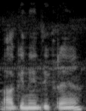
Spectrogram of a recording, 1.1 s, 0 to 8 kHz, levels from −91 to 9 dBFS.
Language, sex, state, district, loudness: Hindi, male, Bihar, Lakhisarai, -21 LUFS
